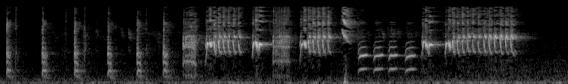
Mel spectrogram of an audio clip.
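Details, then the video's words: Young Black-winged Starling, lure song for birds that went quiet: a string of dry clicks leads into harsh, scratchy notes and a few clear double whistles, delivered in rapid, uneven bursts. "Pancingan Jalak Putih Macet bunyi / Jalak Putih Muda - Jalak Putih Gacor Full Nembak"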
